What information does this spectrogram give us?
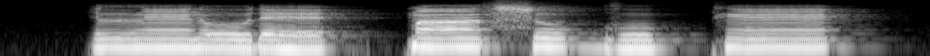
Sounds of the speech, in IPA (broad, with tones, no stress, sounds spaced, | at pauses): l ɛ̃˨ ɾ o˨ ɾ ɛ˨ | k͡p ã˧ s o˧ ɡ o˨ k ɛ̃˧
